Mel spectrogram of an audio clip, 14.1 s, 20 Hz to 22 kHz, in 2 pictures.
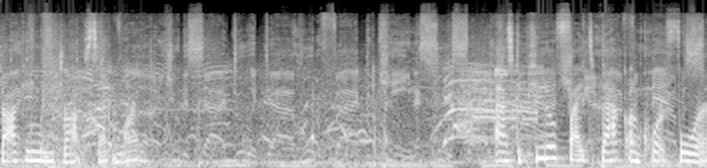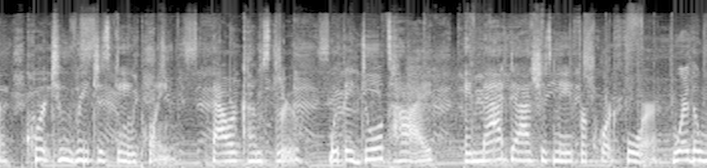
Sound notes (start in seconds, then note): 4.8 players yell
